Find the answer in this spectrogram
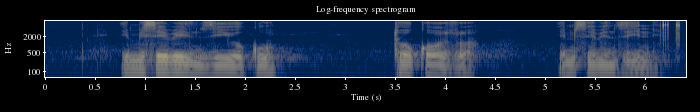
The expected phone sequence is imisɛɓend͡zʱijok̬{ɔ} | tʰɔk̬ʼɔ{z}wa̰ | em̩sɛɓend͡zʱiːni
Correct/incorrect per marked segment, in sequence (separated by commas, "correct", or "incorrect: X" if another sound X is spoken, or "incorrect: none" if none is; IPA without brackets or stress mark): incorrect: u, correct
